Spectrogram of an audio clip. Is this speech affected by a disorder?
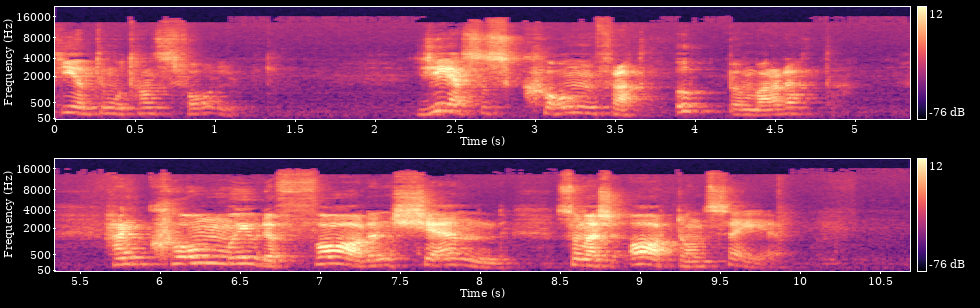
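No.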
